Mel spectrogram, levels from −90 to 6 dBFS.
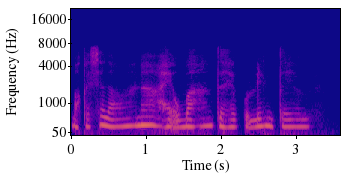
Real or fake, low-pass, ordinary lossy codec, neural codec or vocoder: fake; 7.2 kHz; Opus, 16 kbps; codec, 16 kHz, about 1 kbps, DyCAST, with the encoder's durations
